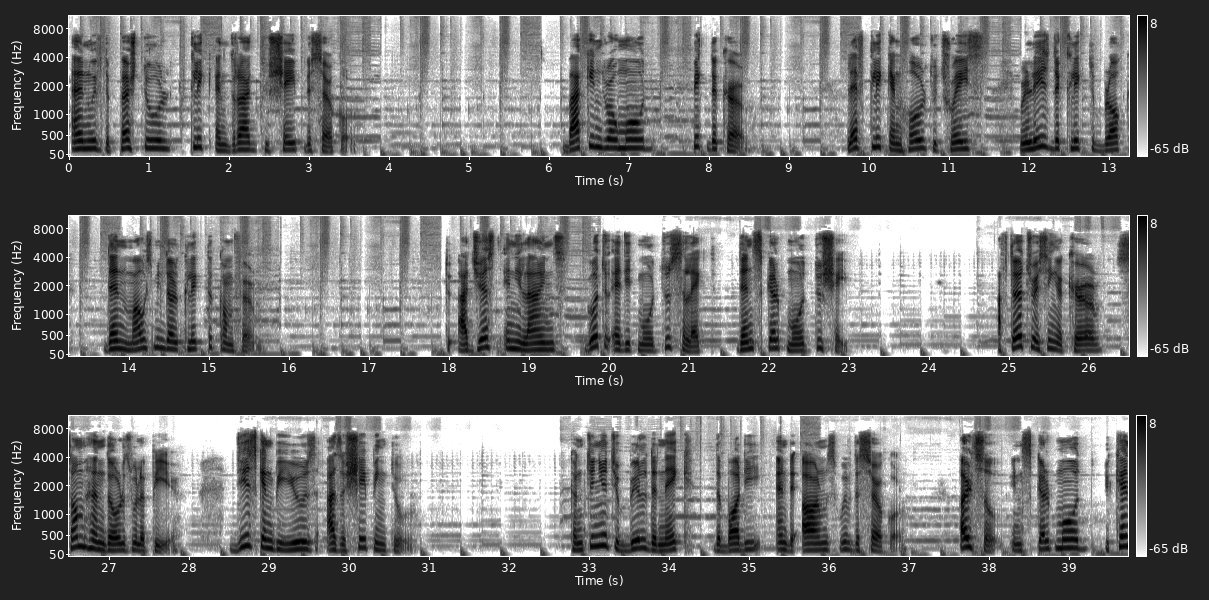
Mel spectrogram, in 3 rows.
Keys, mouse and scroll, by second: 0.3-4.9 drag, 4.9 shift+middle click, 5.4 Tab, 7.0-8.3 shift+middle drag, 8.3 click, 9.0-10.2 scroll up 2, 10.2 click, 11.9-14.1 drag, 14.9-16.1 drag, 17.0-17.8 scroll up 1, 17.8 Tab, 18.8 click, 19.0 Tab, 19.7-23.8 drag, 23.8-24.3 scroll down 1, 24.3 Tab, 25.0 shift+middle click, 25.2-25.9 scroll up 3, 25.9 click, 28.0-29.6 drag, 30.1-31.7 drag, 31.8 scroll down 7, 31.9 scroll up 3, 32.0 shift+middle click, 32.4 scroll down 1, 32.5 Tab, 32.6 click, 33.4-33.9 scroll down 3, 33.5 shift+middle click, 34.0 Tab, 34.1 Tab, 34.2 click, 35.1 scroll up 2, 35.2 click, 35.6 shift+middle click, 35.7 Tab, 36.0 Tab, 36.1 Tab, 36.2-39.7 drag.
